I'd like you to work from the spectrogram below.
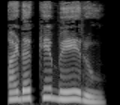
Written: ಅಡಕೆಬೇರು

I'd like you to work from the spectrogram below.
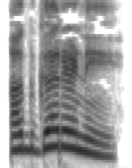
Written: ಅಗ್ಗರಣೆ

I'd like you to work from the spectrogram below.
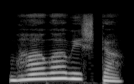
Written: ಭಾವಾವಿಷ್ಟ

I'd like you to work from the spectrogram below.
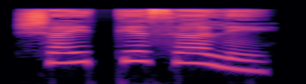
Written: ಶೈತ್ಯಸಾಲೆ

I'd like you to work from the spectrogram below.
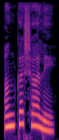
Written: ಅಂಕಶಾಲೆ

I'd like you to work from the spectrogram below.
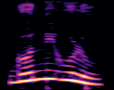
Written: ಗೊನ್ನಿಹುಳು

